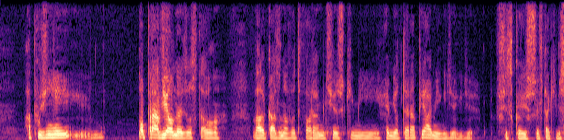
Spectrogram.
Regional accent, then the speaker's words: Kraków, Lesser Poland, Poland; Wychowałem się w bardzo specyficznym miejscu, a mianowicie w robotniczej dzielnicy Krakowa, Nowej Hucie, takim blokowisku.

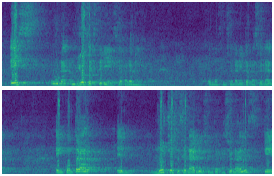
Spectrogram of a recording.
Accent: Peru; porque yo siendo peruano no quiero desaprovechar la oportunidad.

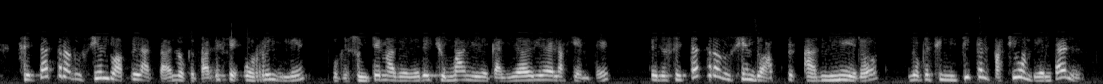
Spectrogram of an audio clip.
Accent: Uruguay; tenemos que sentarnos a pensar como uruguayos

